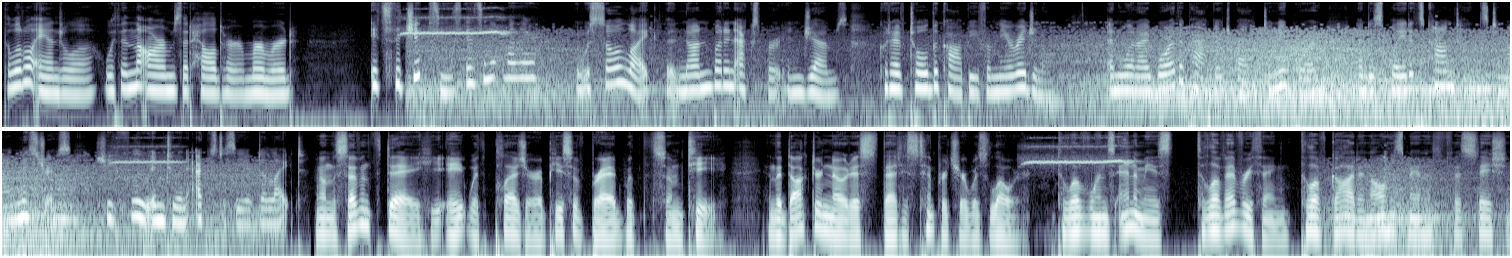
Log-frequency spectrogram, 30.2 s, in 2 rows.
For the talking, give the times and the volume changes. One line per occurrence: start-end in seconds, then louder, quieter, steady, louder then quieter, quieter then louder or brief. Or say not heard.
0.1-30.1 steady.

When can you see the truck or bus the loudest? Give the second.
13 s.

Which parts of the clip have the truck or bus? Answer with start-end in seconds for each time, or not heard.
4.0-17.9, 28.2-30.1.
